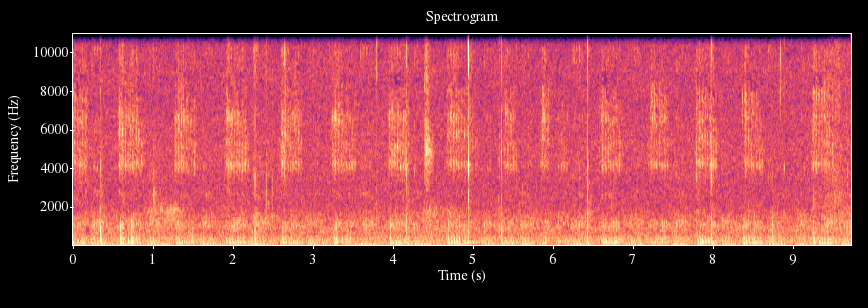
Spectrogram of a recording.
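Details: Calico kitten kneading a futon, purring steadily: deep, even rumble pulsing in a regular rhythm throughout, with light soft rustles from paws on the bedding.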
